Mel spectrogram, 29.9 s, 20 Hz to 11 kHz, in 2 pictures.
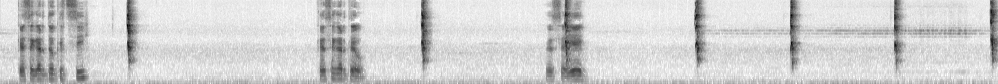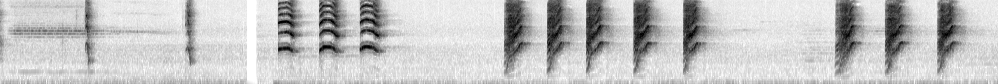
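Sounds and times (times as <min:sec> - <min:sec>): parakeet calling: 0:01.8 - 0:02.2, 0:06.3 - 0:06.6, 0:10.4 - 0:10.7, 0:11.8 - 0:12.1, 0:13.4 - 0:13.7, 0:14.8 - 0:15.2, 0:16.0 - 0:18.0, 0:19.1 - 0:20.9, 0:22.5 - 0:25.7, 0:27.5 - 0:29.5.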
